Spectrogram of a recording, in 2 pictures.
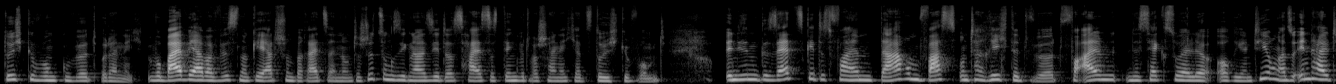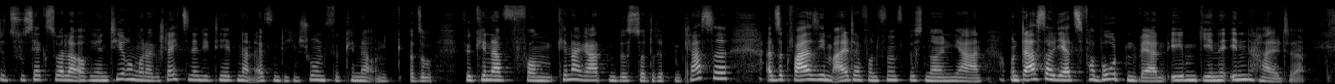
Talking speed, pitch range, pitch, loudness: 180 wpm, 170-210 Hz, 190 Hz, -29 LUFS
